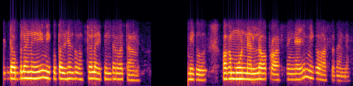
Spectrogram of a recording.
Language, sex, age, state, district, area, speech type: Telugu, male, 30-45, Andhra Pradesh, Kakinada, rural, conversation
